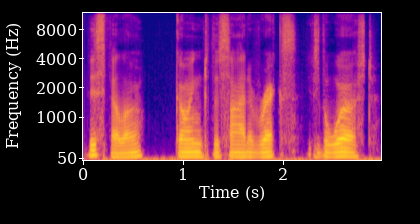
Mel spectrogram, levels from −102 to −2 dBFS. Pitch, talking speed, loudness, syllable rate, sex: 95 Hz, 180 wpm, -16 LUFS, 4.7 syllables/s, male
